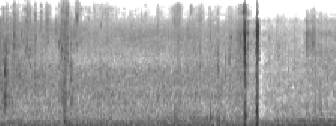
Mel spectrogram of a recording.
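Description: Low, steady wind rumble on the camera microphone out on open water, with two sharp knocks in quick succession a little over three seconds in.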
